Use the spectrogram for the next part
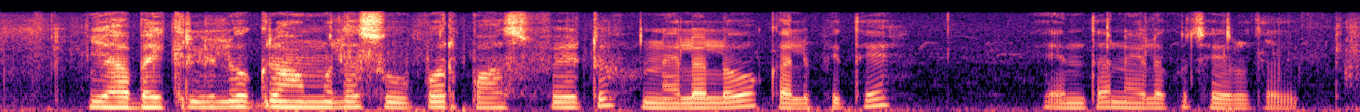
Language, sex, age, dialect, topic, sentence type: Telugu, male, 18-24, Telangana, agriculture, question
